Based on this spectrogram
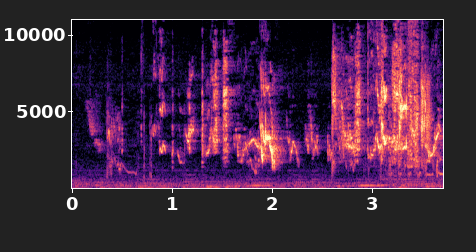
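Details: Budgerigar singing and chattering, with a falling whistled slur, then scratchy chirps rising into a dense, harsh warble.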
